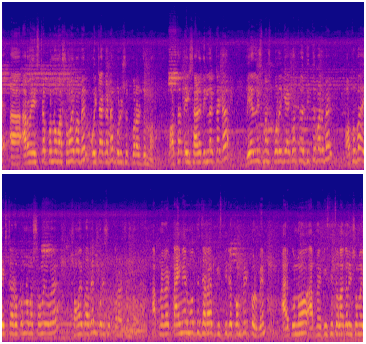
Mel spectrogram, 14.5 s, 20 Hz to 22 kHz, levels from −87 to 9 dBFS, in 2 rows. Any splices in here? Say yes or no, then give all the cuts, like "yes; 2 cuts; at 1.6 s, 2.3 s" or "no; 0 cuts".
yes; 1 cut; at 10.2 s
